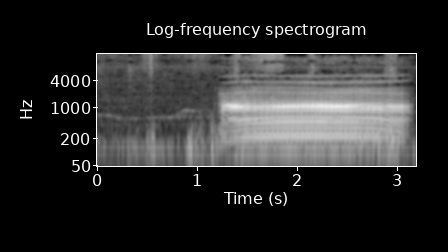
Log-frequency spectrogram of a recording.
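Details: Cow eating grass gives one long, loud moo of nearly two seconds, steady and resonant, dipping slightly in pitch at the end, after a few soft low sounds.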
